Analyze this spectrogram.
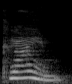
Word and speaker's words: climb: तो बच्चों देखो, वी are speaking क्लाइंब, बी हम पूरा तो नहीं बोल रहे ना, हम क्या बोल रहे हैं, क्लाइंब. Okay, B is silent in द एंड, सो हमने टाइम वर्ड लिया यहाँ पे.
